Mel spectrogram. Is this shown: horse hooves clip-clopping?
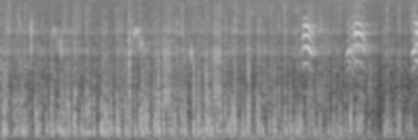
yes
